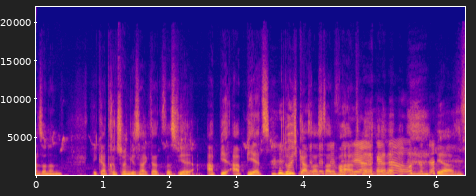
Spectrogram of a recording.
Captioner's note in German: gelächter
